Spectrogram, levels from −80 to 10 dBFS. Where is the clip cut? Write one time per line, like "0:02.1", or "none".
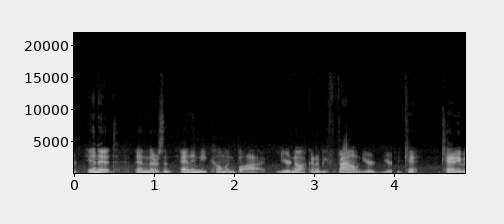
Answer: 0:02.4
0:04.0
